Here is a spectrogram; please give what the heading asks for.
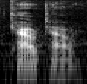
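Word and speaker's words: kowtow: It is pronounced with the word cow plus toe. Oh, both parts. Cowtow. Cowtowing, not cotoing.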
